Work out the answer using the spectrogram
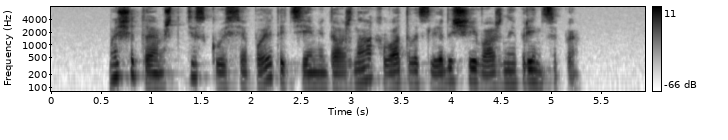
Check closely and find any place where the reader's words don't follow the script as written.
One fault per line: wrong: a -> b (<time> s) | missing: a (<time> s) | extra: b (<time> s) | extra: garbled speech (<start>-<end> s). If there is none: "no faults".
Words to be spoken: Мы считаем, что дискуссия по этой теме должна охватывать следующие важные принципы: no faults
